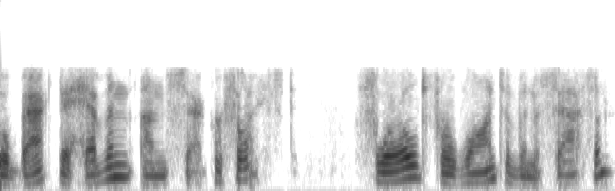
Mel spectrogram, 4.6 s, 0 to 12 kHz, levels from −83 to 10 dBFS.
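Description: From the start the whole thing runs through the AMR narrowband mobile codec. The line is squeezed into roughly 200 Hz to 3.5 kHz, and the speech sounds buzzy and synthetic, which fits a low mode around 7.4 kbps. The pulse-driven vocal-tract model is plainly audible.

Then at 1.48 to 2.05 s there's a patch of AMR bit errors, from a weak link flipping the lightly protected bits, maybe seven percent of them. Pitch and loudness roughly hold, but the misplaced excitation pulses and off gain and spectrum values make it hoarse, scratchy and gargly. A shorter, slightly milder burst of the same errors hits at 3.36 to 3.58 s.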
